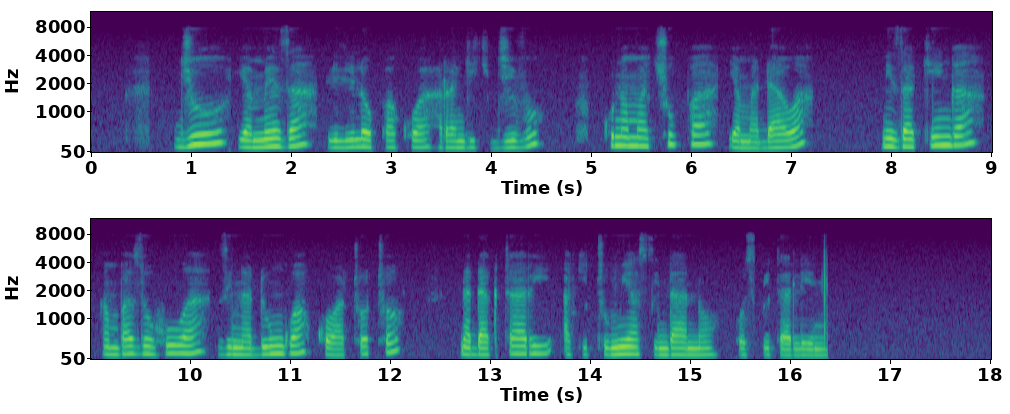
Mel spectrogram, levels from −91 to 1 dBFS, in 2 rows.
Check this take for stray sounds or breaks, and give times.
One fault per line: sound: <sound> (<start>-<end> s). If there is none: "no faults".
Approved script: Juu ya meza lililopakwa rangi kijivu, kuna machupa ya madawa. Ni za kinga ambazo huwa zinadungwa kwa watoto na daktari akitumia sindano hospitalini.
no faults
